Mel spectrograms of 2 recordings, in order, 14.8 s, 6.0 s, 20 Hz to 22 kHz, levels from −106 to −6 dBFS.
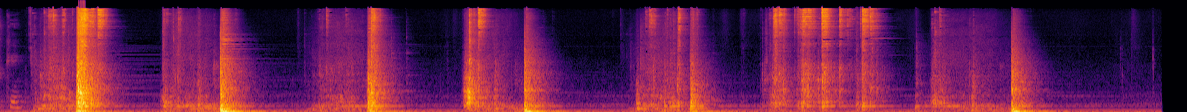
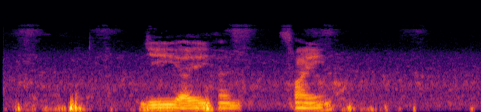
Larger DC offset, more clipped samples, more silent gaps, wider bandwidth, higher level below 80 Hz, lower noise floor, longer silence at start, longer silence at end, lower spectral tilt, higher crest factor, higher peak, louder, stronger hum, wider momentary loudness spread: neither; neither; neither; first, 17 kHz vs 6.8 kHz; first, -34 dBFS vs -54 dBFS; second, -52 dBFS vs -57 dBFS; about the same, 0.15 s vs 0.2 s; first, 1.75 s vs 0.1 s; second, -3 dB/octave vs -10 dB/octave; about the same, 26 dB vs 24 dB; first, 0 dBFS vs -4 dBFS; first, -21 LUFS vs -24 LUFS; neither; first, 24 LU vs 20 LU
